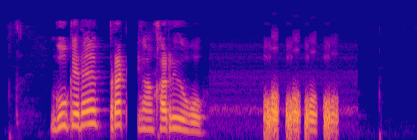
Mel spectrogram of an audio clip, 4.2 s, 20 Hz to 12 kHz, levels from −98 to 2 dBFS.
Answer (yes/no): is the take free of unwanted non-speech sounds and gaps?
no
